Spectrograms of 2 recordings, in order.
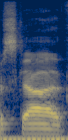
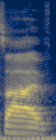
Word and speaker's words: scythe: also can't wait for Skye or Scythe sorry it's pronounced Scythe people I'm sorry um but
